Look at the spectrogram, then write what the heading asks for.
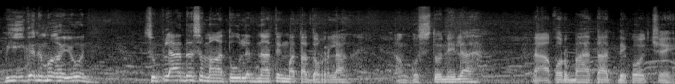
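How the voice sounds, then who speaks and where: A man's voice: medium pitch, fairly even intonation, moderate pace, over music, close to an everyday voice. A man acting an earnest, lovestruck bachelor butcher in a Filipino radio drama, speaking colloquially. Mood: smitten, matey.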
